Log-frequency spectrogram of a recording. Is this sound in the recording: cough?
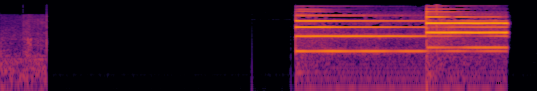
no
